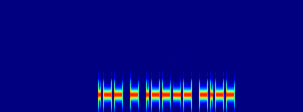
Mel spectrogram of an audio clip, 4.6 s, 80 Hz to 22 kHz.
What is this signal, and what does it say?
Morse code, heard as a keyed tone, about 32 wpm, 700 Hz. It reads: WT1Y
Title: USA Call Signs - 4 Characters - 30wpm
